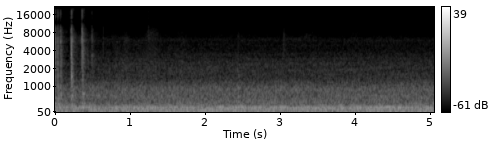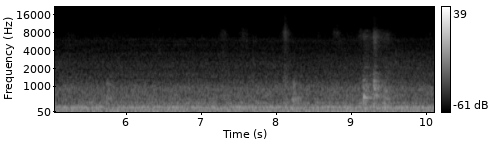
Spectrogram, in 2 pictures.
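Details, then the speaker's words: LG refrigerator LFX25960ST (ER F1, fresh food not cold) after the evaporator fan was replaced. Quiet, soft, steady whoosh of air with a low hum and no rattle: normal fan airflow. "Nice and quiet. All you can hear is just air. Sweet, beautiful air."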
